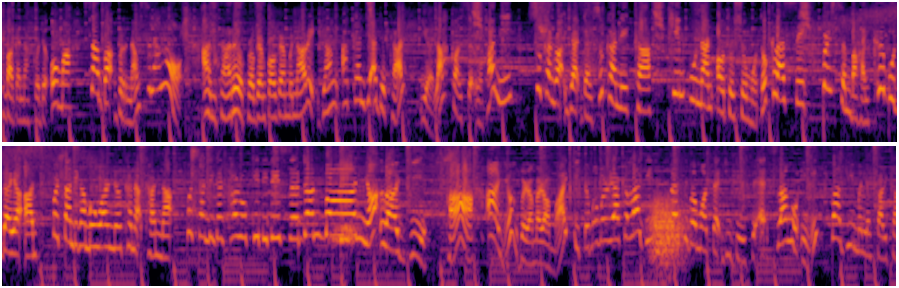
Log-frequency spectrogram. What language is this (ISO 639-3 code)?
msa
